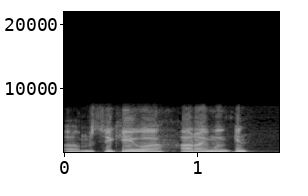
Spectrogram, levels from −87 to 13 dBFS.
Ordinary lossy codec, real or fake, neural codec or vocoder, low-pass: Opus, 32 kbps; real; none; 7.2 kHz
